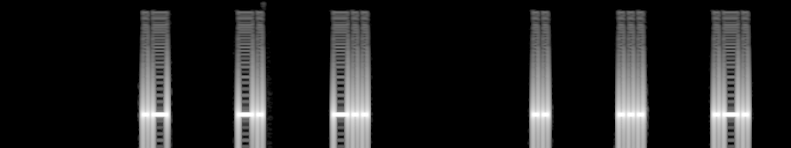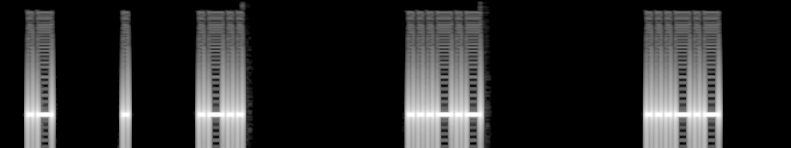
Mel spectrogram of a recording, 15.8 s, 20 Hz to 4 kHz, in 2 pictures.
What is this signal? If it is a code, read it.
Morse code, heard as a keyed tone, about 25 wpm, spaced as for 10 wpm, 550 Hz. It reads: AND ISRAEL <SK> <SK>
